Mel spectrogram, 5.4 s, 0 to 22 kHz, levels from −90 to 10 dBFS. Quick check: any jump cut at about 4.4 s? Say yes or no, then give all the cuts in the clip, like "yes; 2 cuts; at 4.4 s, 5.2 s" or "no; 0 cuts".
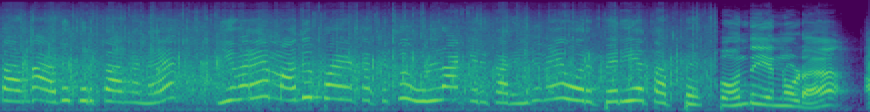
yes; 1 cut; at 4.4 s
